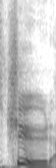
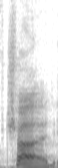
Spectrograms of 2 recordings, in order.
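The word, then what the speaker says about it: Chüd: It's chewed. I'm going to call it the Ritual of Chud. And you guys are going to sit there and you're going to take it. Because it's spelled C-H-U-D. Yes, I know there's an umlaut on the U.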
